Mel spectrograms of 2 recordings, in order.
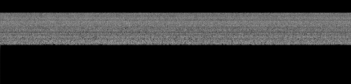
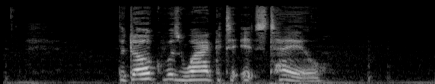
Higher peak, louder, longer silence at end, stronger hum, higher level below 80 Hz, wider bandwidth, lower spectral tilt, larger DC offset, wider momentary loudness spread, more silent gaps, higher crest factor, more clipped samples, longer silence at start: about the same, -8 dBFS vs -6 dBFS; first, -17 LUFS vs -21 LUFS; second, 0 s vs 1.05 s; neither; second, under -90 dBFS vs -52 dBFS; second, 12 kHz vs 16.5 kHz; second, 15.5 dB/octave vs -2.5 dB/octave; neither; second, 1 LU vs 12 LU; neither; about the same, 14 dB vs 18 dB; neither; second, 0 s vs 0.3 s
